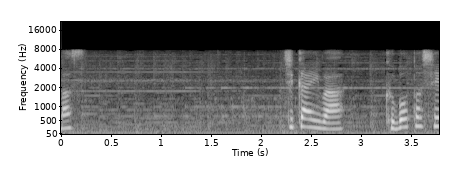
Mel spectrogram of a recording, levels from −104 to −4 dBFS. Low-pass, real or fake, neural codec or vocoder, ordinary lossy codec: none; real; none; none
